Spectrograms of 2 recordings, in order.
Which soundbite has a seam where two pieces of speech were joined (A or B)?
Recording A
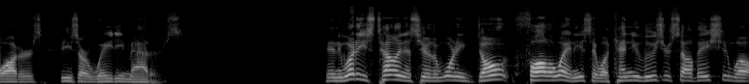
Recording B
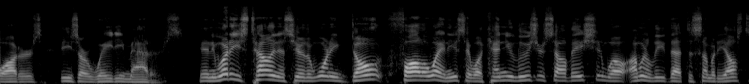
B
